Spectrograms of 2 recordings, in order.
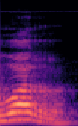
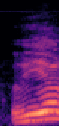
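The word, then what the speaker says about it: were: वर, वेयर और वर दोनों pronunciation होता है, तो आई के साथ वर का यूज करते हैं, ठीक है।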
